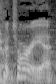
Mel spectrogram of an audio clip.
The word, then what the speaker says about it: Trattoria: Trattoria? How do you say Trattoria.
